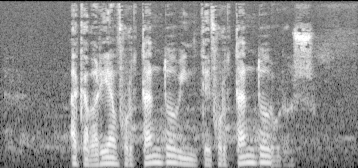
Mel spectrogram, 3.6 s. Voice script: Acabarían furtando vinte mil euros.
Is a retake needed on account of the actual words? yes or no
yes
